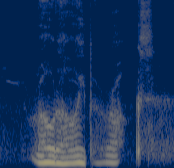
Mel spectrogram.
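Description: A man's voice, two short utterances about half a second and a second and a quarter in, followed by a brief hiss; the words are not made out.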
